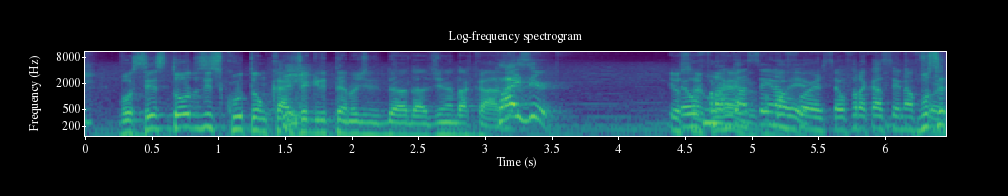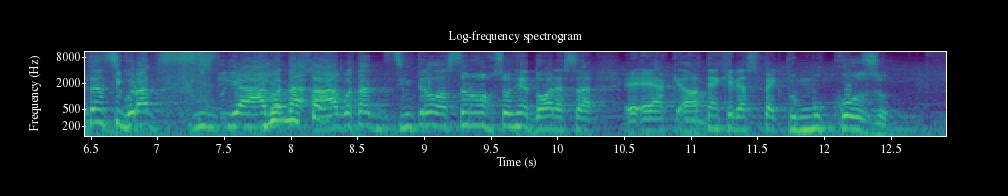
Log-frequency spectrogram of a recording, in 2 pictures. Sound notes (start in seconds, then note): 7.4 fshhhh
